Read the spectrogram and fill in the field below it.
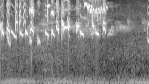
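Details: Orange-headed thrush kept in northern Bali, coaxed with recorded colony birds, gives a quick chain of crisp whistled notes with high trills above, fading out before a last rising note.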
